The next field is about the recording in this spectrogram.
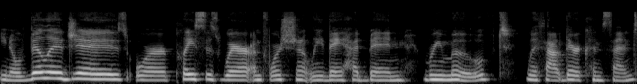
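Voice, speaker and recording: A woman in a Michigan accent speaks at a medium pitch and a fairly slow pace with fairly even intonation and hardly any pauses against a quiet background. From Michigan, US. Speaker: psychic medium and podcast host. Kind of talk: casual podcast conversation.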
